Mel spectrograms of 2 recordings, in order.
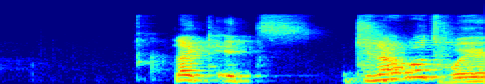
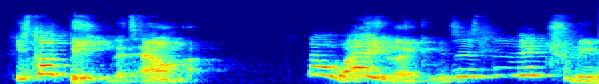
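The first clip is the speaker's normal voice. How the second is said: incredulous exclamation. Real, not acted. Insisting Whyte has no chance.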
